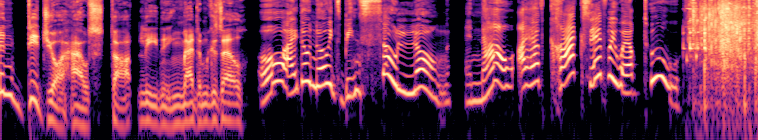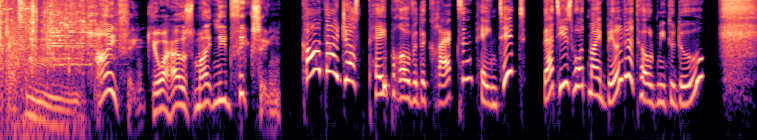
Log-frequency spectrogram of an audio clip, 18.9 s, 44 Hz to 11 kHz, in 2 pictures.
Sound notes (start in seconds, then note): 8.5 cracking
